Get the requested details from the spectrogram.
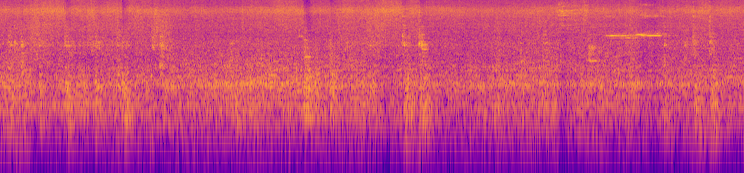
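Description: A metal ladle scrapes and clinks against a wok.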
